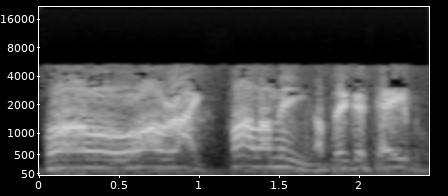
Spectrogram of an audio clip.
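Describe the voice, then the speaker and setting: Casting: put-upon, sardonic waiter for vintage radio comedy, high gravelly voice, muffled old broadcast. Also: male voice, fairly even intonation, moderate pace, a little hiss or hum. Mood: sarcastic. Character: sarcastic, impatient male restaurant waiter. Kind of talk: 1940s radio comedy acting.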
